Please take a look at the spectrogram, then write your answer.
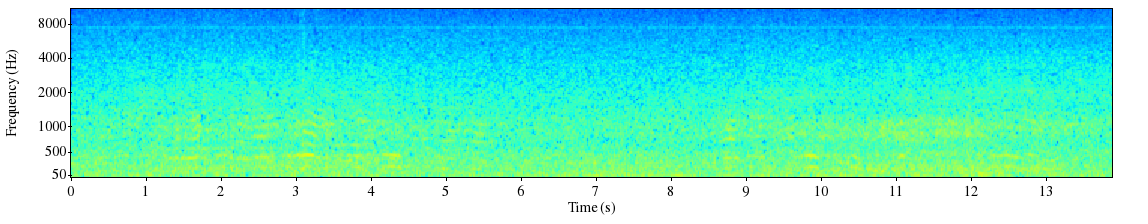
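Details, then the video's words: Many Buckfast bees crowding a beehive entrance on a July afternoon in 2013; steady broad humming drone throughout, with occasional brief tonal whines of bees flying close. "Beehive Entrance Buckfast Bees"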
